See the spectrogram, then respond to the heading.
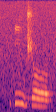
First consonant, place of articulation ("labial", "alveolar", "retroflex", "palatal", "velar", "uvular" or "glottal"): glottal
